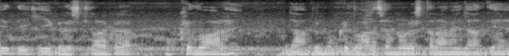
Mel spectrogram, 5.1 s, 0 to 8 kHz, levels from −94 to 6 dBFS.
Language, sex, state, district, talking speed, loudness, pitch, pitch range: Hindi, male, Chandigarh, Chandigarh, 210 wpm, -14 LUFS, 115 Hz, 110-120 Hz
